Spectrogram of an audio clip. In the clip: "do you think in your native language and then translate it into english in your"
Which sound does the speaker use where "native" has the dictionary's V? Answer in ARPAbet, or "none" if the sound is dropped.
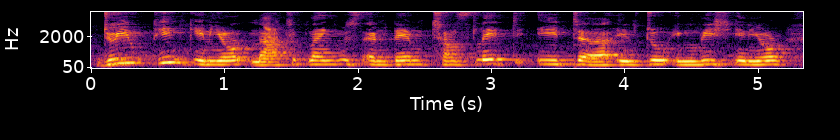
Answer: P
